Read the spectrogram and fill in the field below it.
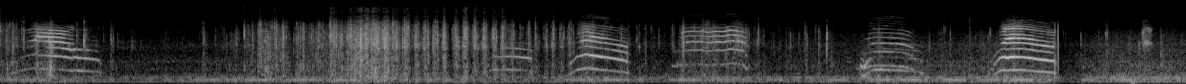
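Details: Excited cat calling in response to a rustling plastic bag, believing there is food: a burst of loud bag crinkling, then a series of five or six clear, harmonically rich meows, some rising and some falling, at uneven intervals.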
